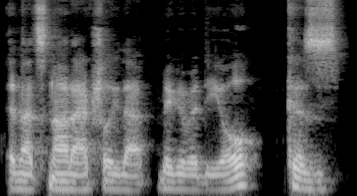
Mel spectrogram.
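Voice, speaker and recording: A man with a husky, slightly rough voice talks as a guest on a casual podcast. He is laid-back and joking, with lots of filler words. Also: low voice, fairly even intonation, moderate pace. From born in Ireland, raised in England and the United States.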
